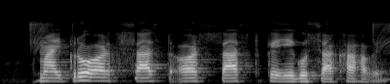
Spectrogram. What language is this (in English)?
Bhojpuri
